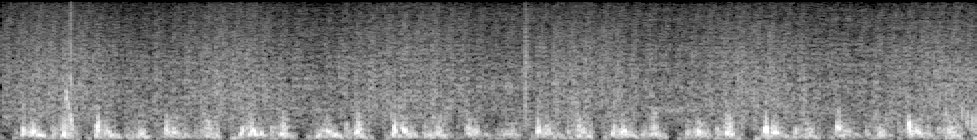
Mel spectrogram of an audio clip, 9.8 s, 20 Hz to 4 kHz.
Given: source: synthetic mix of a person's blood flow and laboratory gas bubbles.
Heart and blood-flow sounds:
Doppler ultrasound of blood flow; precordium
0.62-0.76 s: bubbles
9.57-9.78 s: bubbles
From the record:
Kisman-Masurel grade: 121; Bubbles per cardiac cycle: 1 to 2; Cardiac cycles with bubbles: 10 to 50%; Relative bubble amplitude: barely perceptible (0.100 to 0.250); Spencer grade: 2 (many but less than half of the cardiac periods contain bubble signals, singularly or in groups); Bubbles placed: anywhere in the cardiac cycle

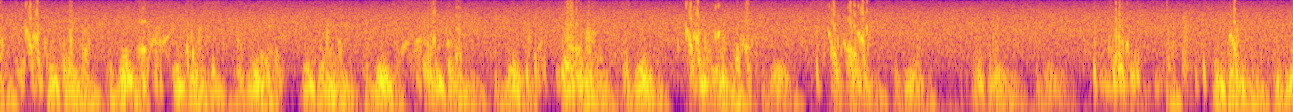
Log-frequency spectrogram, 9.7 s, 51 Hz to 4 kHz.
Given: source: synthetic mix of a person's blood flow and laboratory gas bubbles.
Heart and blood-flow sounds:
Doppler ultrasound of blood flow; precordium
0.00-0.05 s: bubbles
0.10-0.38 s: bubbles
0.49-0.70 s: bubbles
0.89-1.65 s: bubbles
1.76-1.84 s: bubbles
1.93-2.14 s: bubbles
2.39-2.60 s: bubbles
2.94-3.49 s: bubbles
3.82-3.89 s: bubbles
3.92-4.11 s: bubbles
4.14-4.50 s: bubbles
4.65-4.72 s: bubbles
5.04-5.66 s: bubbles
6.08-6.54 s: bubbles
8.17-8.76 s: bubbles
8.93-9.08 s: bubbles
9.18-9.33 s: bubbles
From the record:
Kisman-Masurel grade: 232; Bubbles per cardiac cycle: several, 3 to 8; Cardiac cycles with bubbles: 50 to 99%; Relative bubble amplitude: moderate (0.250 to 0.450); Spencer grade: 3 (all of the cardiac periods contain showers or single bubble signals, but not dominating or overriding the cardiac motion signals); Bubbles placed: anywhere in the cardiac cycle

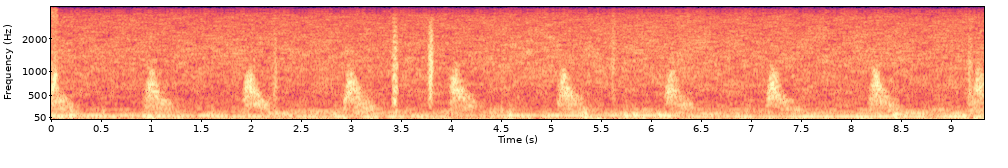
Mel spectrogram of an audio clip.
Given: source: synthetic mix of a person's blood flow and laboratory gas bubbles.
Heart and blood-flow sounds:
Doppler ultrasound of blood flow; subclavian vein
0.00-0.07 s: bubbles
From the record:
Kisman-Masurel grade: 213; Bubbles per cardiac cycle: several, 3 to 8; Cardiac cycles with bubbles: 1 to 10%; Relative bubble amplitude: loud (0.450 to 0.775); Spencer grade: 1 (occasional bubble signal discernible with the cardiac motion signal, with majority of cardiac periods free of bubbles); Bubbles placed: anywhere in the cardiac cycle

